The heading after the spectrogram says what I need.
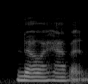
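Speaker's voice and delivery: very deadpan, flat, expressionless delivery. Retelling a character's reply to a question about retirement: imitating a deadpan reply. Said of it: "in this very deadpan way".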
